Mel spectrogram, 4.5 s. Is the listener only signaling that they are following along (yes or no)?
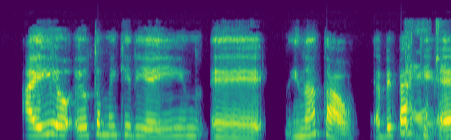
no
